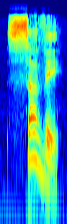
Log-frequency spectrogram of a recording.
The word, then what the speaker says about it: savez: Then vous savez, classic ending for vous, EZ, but then phonetically it's et, vous savez, savez.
